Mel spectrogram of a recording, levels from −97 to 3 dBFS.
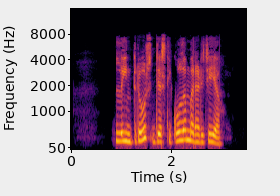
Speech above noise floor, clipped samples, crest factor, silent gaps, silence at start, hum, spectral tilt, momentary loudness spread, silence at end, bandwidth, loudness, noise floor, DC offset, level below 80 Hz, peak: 50 dB; under 0.1%; 14 dB; none; 0.9 s; none; -5.5 dB/octave; 4 LU; 0.5 s; 8.2 kHz; -16 LUFS; -64 dBFS; under 0.1%; -58 dBFS; -2 dBFS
